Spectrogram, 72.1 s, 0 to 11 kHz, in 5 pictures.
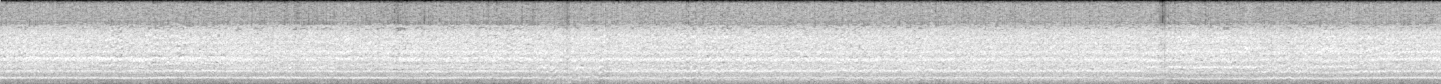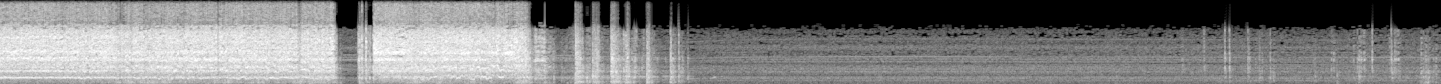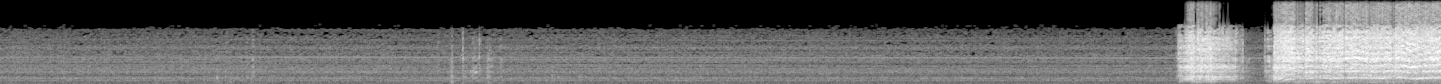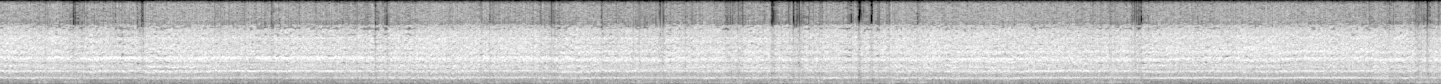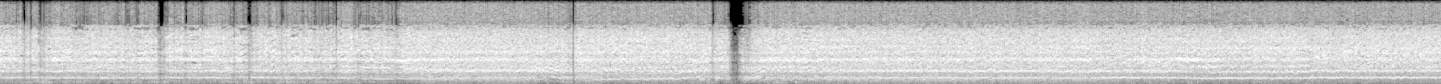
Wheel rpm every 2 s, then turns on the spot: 230, 230, 230, 200, 200, 200, 200, 230, 220, 200, 10, 0, 0, 0, 0, 0, 0, 0, 0, 0, 20, 200, 220, 230, 220, 230, 220, 230, 230, 230, 220, 150, 140, 190, 210, 220.
none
